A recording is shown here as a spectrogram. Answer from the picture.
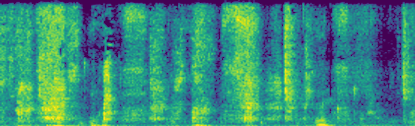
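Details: Boston Terrier playing with its owner's hands, making short rough growly huffs and snorts in quick bursts about every half second, with rustling of hands and movement throughout.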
